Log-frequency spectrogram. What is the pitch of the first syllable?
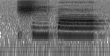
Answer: high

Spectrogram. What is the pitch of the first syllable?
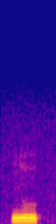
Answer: low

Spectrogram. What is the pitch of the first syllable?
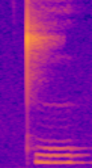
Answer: high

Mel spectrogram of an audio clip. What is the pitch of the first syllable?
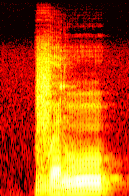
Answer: low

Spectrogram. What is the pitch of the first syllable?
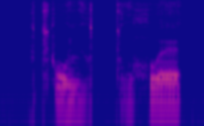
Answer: low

